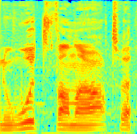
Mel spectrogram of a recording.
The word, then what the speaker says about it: van Aert: I keep saying Wout van Aert, when I know very well it's Wout van Aert.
